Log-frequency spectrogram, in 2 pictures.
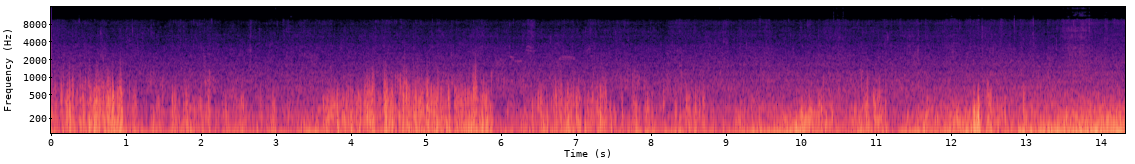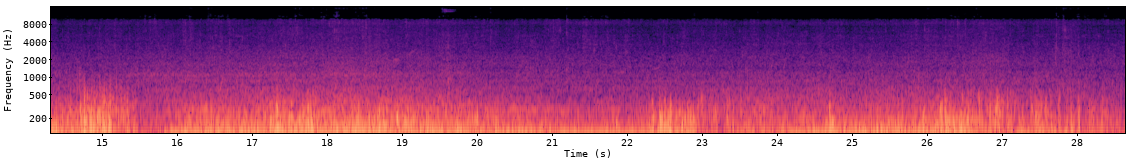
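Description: Choppy water splashes against a boat's hull.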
